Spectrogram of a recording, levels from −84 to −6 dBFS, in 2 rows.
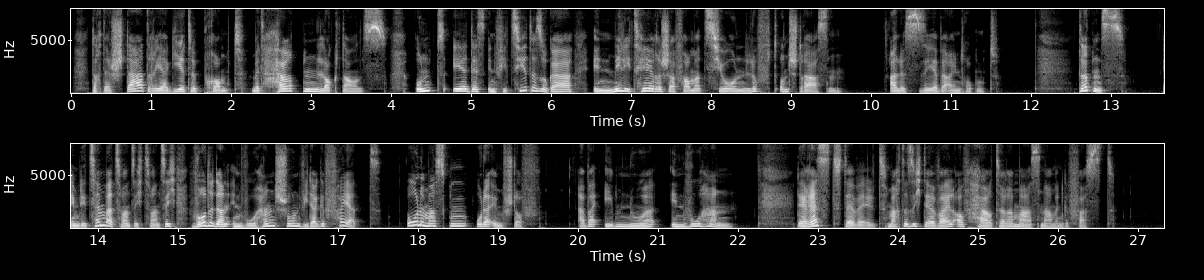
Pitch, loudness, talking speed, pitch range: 170 Hz, -19 LUFS, 115 wpm, 145-210 Hz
